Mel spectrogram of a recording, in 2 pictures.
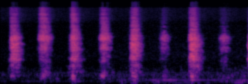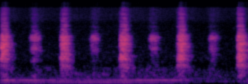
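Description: Rhythmic human breathing during a yoga session, about a dozen soft inhales and exhales in steady alternation, close and fairly quiet, with a low hum underneath in the second half.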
